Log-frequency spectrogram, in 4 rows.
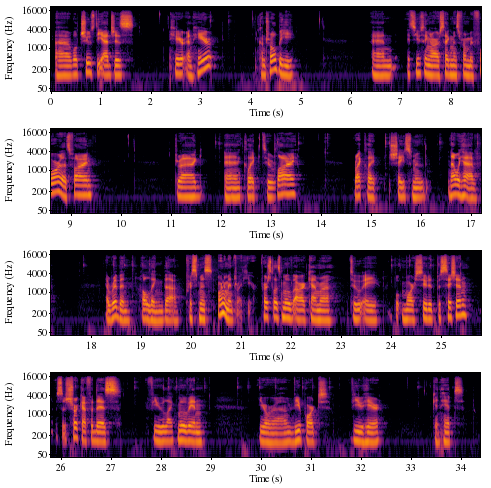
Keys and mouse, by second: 3.1-3.5 drag, 4.5 ctrl+b, 12.5 Tab, 13.1-13.5 drag, 14.0 click, 16.3 alt+drag, 17.0-17.8 alt+drag, 18.4 middle drag, 18.7 alt+shift+drag, 19.1-19.9 alt+drag, 24.1 alt+shift+drag, 24.5 middle drag, 24.9 shift+click, 25.3 middle click, 25.4 alt+click, 26.2 shift+middle click, 26.3 alt+shift+click, 26.8 shift+middle click, 26.9-27.4 alt+shift+drag, 27.7 middle click, 27.8-28.5 alt+shift+drag, 28.8 middle click, 28.9 alt+click, 29.6 shift+drag, 30.2 middle click, 30.3-31.3 alt+drag, 32.1-33.0 alt+shift+middle drag.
